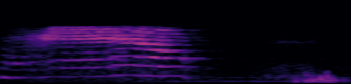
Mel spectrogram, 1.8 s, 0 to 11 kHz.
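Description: A single drawn-out meow from Franny, an 18-year-old blind female cat, fairly loud, rising then fading over about a second, followed by a soft low rustle.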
